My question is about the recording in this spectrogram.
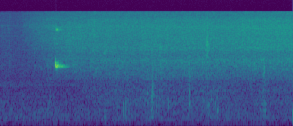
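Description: Baking soda poured into diluted apple cider vinegar in a stainless steel bowl, the mixture fizzing with a hiss that grows louder as the foam rises, with faint scattered ticks. A short sharp tick about a second in.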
